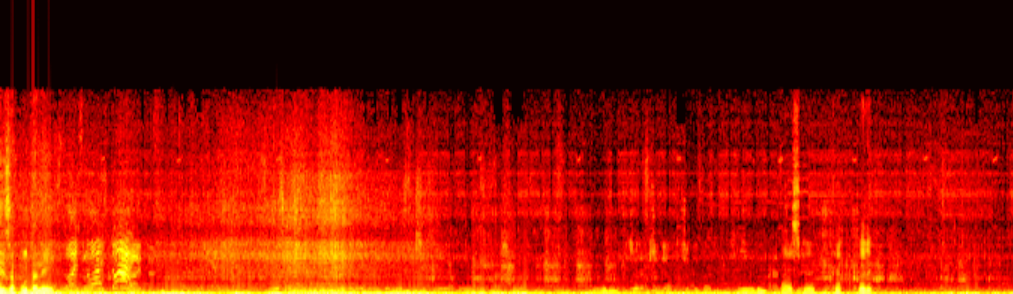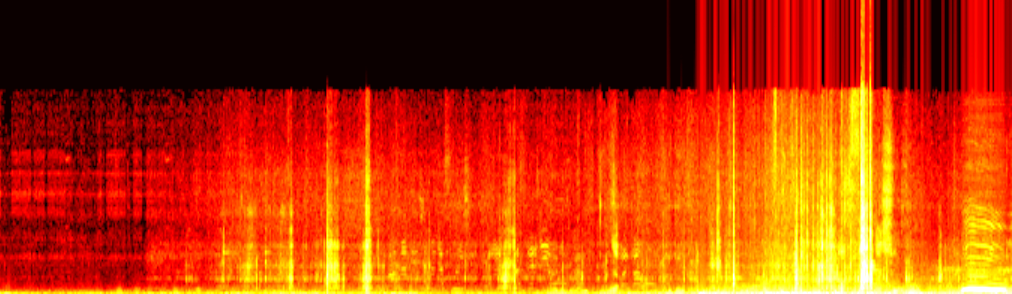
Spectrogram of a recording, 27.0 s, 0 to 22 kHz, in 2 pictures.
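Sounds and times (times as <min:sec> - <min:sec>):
wind rumbling on microphone: 0:00.0 - 0:11.3, 0:11.9 - 0:27.0.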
